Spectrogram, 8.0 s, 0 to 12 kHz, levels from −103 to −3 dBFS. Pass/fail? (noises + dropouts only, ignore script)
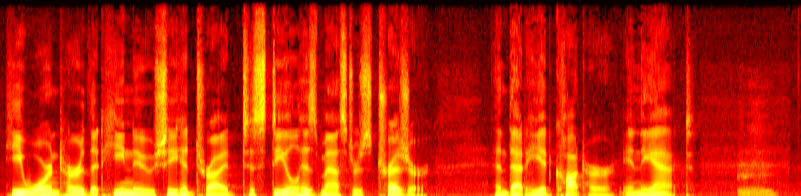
fail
